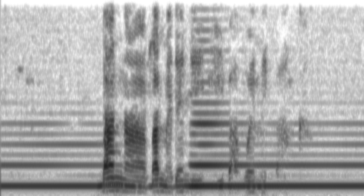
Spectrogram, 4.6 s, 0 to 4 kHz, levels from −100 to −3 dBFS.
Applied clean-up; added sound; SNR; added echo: neural mask model RNNoise.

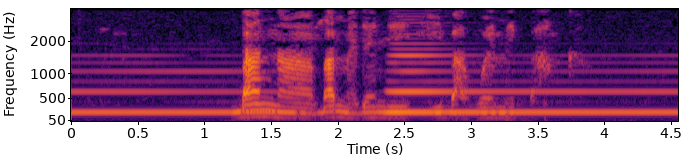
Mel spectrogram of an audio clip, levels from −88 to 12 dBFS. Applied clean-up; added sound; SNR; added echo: none; Wind instrument, woodwind instrument; 0 dB; none.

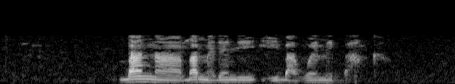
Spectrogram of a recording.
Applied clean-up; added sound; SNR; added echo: none; none; none; none.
